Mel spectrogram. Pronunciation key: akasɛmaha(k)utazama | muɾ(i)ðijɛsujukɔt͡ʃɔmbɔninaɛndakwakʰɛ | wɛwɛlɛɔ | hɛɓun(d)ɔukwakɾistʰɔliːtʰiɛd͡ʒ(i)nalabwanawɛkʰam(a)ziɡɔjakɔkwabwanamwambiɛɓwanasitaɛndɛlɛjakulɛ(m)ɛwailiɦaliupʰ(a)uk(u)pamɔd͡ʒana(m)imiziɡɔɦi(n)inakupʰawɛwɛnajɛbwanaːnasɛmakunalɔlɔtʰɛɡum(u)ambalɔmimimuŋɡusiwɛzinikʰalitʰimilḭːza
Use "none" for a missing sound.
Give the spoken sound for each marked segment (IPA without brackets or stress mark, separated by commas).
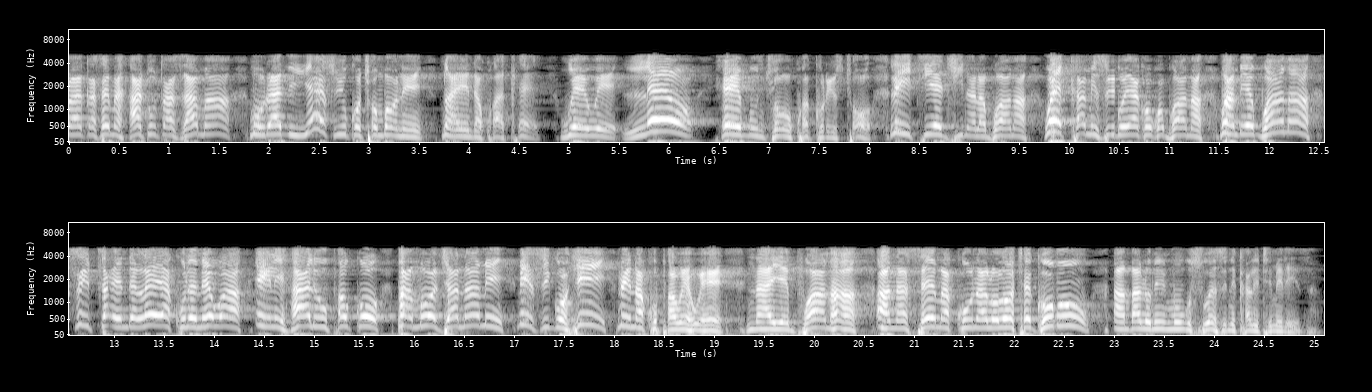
t, a, d͡ʒ, i, i, m, a, ɔ, m, n, u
